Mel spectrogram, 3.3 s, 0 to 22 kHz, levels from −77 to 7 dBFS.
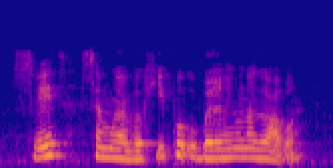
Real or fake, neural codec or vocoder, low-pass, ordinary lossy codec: fake; codec, 16 kHz, 16 kbps, FreqCodec, smaller model; 7.2 kHz; none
